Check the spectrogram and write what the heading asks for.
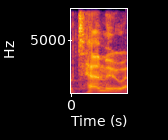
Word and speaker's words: Temu: Or Temu, as we all learned, was how to pronounce it yesterday.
